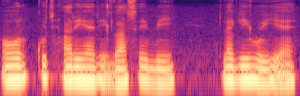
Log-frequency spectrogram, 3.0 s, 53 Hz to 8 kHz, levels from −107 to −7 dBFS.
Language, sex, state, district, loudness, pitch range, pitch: Hindi, male, Uttar Pradesh, Saharanpur, -16 LUFS, 120-130 Hz, 125 Hz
